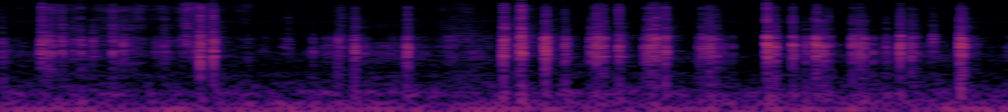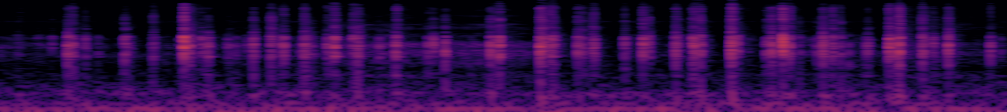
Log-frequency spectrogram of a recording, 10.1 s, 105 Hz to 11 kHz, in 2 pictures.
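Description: A hand-sized, hollow clear plastic jewel case holding an Xbox 360 disc is tapped and scratched with fingernails. Rapid, bright clicks and short scratchy strokes sound over a steady low hum, each tap dying away almost at once.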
